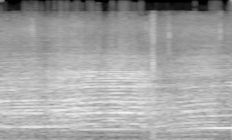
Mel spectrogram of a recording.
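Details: Angry cow at an Indonesian cattle bargaining, charging: one long, loud, sustained bellow with a steady, richly layered tone that dips slightly midway, over a dense background of noise.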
